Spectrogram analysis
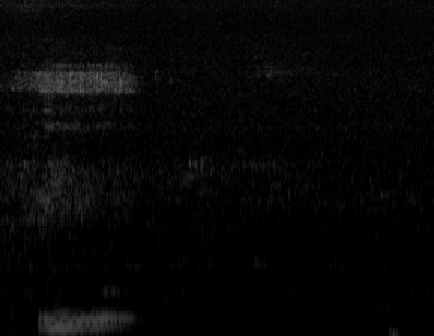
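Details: Female dog lying asleep on a bed after chewing things, snoring: a single long, low, rattling snore, then quiet breathing.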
